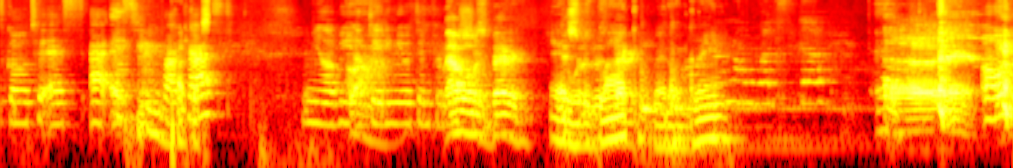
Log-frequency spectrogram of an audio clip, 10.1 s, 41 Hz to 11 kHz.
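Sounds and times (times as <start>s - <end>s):
speech: 0.1s - 2.4s, 3.0s - 7.4s, 8.8s - 10.1s
loud rough resonant burp: 8.8s - 10.0s.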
